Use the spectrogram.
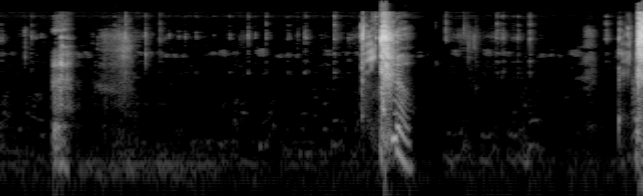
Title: Nose sneezing and blowing Lifestyle #funny video #bengali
